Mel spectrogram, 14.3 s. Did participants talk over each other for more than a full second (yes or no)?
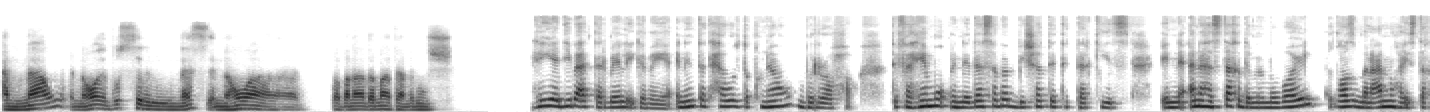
no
